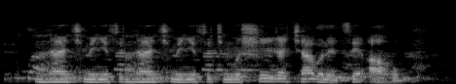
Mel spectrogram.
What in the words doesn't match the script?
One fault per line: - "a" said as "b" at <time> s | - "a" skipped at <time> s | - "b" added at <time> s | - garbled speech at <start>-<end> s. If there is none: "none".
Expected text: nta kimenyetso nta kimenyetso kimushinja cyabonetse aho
none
